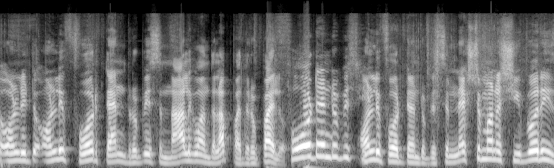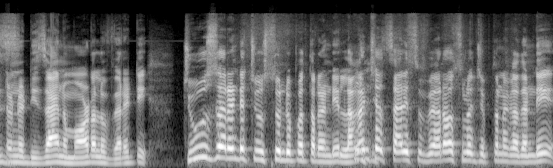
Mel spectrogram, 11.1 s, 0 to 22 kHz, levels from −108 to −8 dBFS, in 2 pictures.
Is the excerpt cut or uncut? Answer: cut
